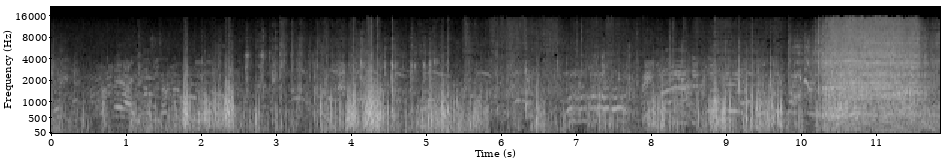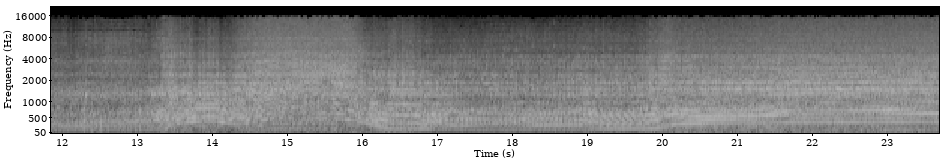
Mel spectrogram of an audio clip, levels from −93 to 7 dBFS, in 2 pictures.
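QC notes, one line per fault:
1.11–1.17 s, damaged data in a compressed stream: a short run of the encoded stream arrives corrupted, so the decoder cannot read the frames there, loses its place and hunts ahead for the next valid frame header before picking up again. For roughly 50 ms this comes out as a brief chirp, squawk, click or short hole in place of the audio.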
